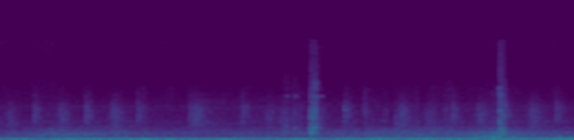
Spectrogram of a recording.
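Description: Steady low rumble of a vehicle on the road, heard through a phone's microphone, with two short clicks, one a little past halfway and one near the end.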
